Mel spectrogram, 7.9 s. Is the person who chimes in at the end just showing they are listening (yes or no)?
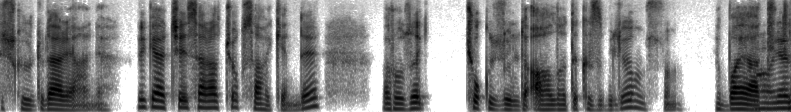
no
